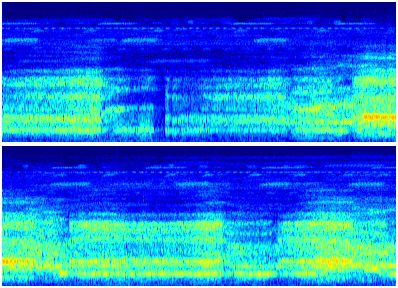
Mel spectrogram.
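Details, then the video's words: Howler monkeys in treetops around a hut at Lake Peten Itza, Guatemala, at night: bouts of rough, booming roaring come in waves every few seconds with short quieter gaps, while a steady high insect drone runs beneath. "Howler monkeys at night"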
